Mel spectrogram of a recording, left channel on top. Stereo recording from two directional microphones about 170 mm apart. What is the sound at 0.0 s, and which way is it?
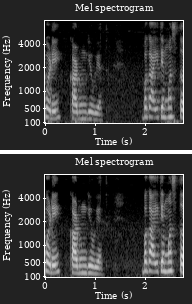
A woman's voice, 25° right (ahead or behind).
